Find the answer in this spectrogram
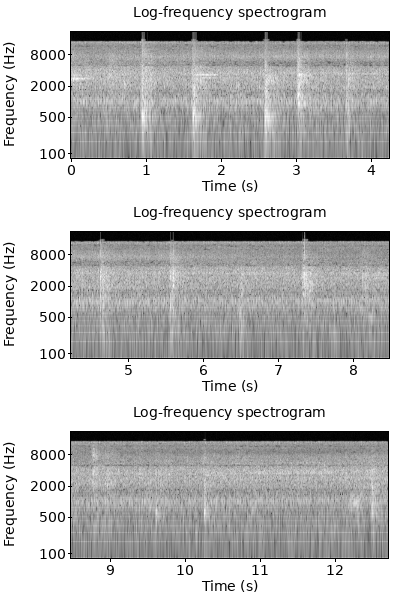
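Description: A vehicle engine idling steadily, with irregular sharp knocks and clicks that come several times in the first few seconds and then thin out.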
